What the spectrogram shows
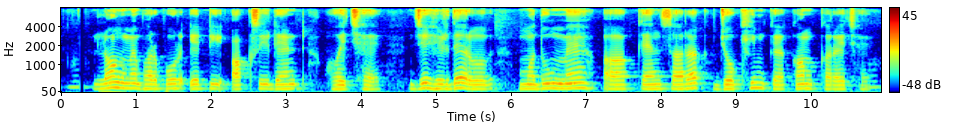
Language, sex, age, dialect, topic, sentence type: Maithili, male, 25-30, Eastern / Thethi, agriculture, statement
